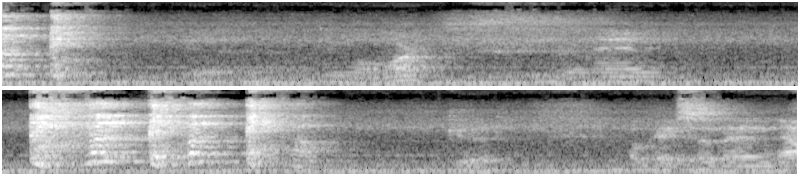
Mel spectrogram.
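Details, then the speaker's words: Patient with spinal cord injury gives several short, fairly weak coughs after deep breaths while a student physical therapist applies manual pressure; demonstration of a manually assisted cough. "So what I want you to do is take that deep breath in again and then you're just going to be coughing to that side since I'm going to be on this side."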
